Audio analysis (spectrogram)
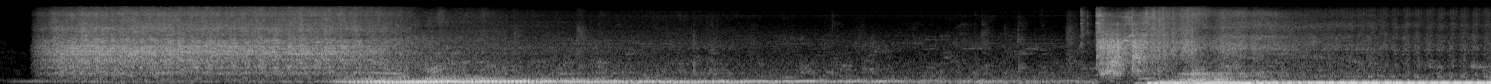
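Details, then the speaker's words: Nissan Silvia S14 SR20DET after fitting a rebuilt Garrett T28 ball-bearing turbo and coil-on-plug conversion, cold at 33 °C: catches and settles to a fast, steady idle of 1400–1500 rpm; high cold idle. "sekarang udah bisa idle. Walaupun ini masih dingin, masih temperaturnya masih 33 derajat. Idle-nya juga masih tinggi 1500, 1400."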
